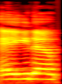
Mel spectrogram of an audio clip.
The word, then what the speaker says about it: eta: Your eta, which actually makes a long A sound as in they, T-H-E-Y.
